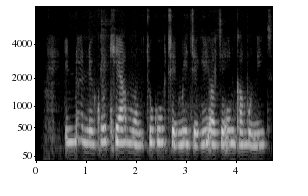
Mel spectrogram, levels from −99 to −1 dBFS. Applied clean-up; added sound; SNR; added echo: neural mask model DeepFilterNet 3.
